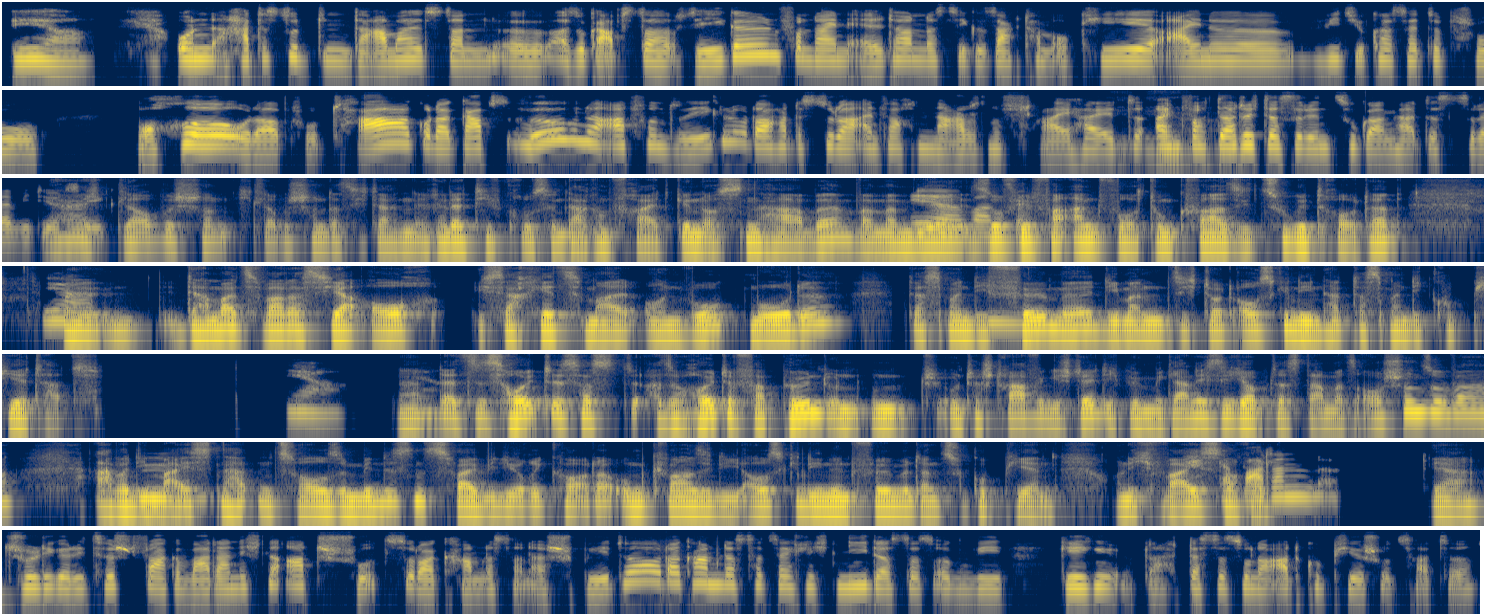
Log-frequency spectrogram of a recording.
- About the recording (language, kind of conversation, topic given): German, podcast, Welche Rolle haben Videotheken und VHS-Kassetten in deiner Medienbiografie gespielt?
- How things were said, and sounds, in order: other background noise; in French: "en vogue"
